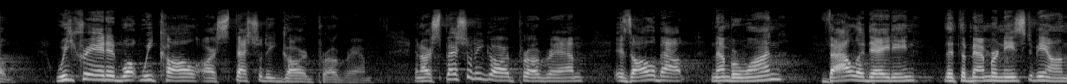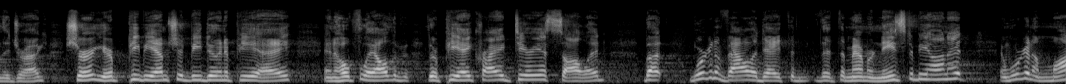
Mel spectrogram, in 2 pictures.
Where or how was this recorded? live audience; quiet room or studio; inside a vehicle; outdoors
live audience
